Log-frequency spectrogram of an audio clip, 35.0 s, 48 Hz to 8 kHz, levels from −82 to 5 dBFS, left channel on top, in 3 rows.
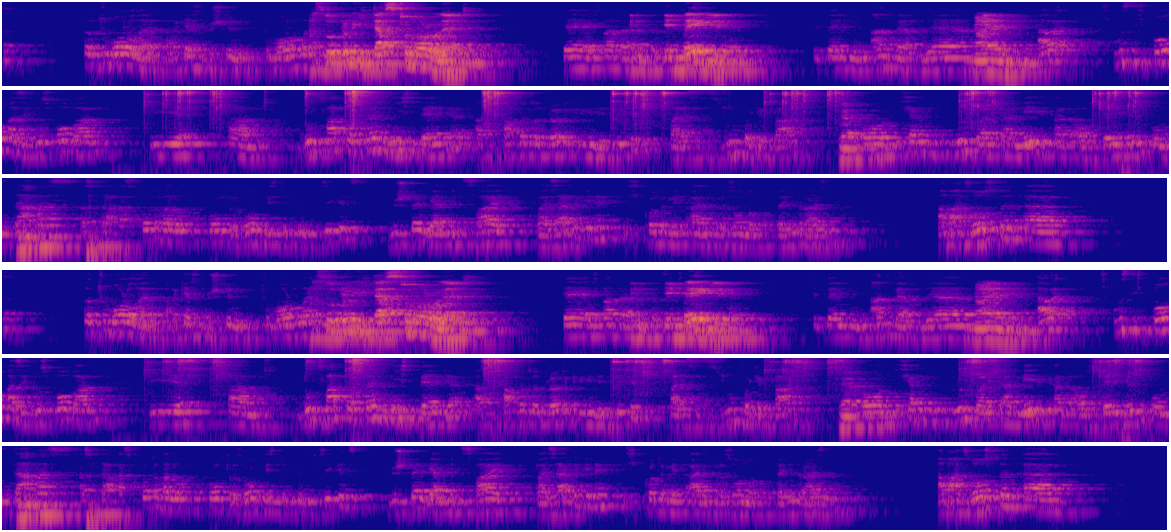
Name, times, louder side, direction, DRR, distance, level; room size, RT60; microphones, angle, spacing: voice 1, 0.8-3.7 5.6-6.9 8.1-9.7 10.3-10.7 11.1-12.6 13.1-13.6 13.9-14.3 14.6-19.6 20.3-26.9 27.2-28.4 28.7-31.7 32.7-33.9, right 1 dB, 55° right, -2 dB, 1.3 m, -43 dB
voice 2, 3.1-4.7 6.3-7.4 9.6-10.3 20.0-20.3 23.5-23.7 24.2-24.3, left 1 dB, 55° left, -4 dB, 1.8 m, -33 dB
sound 1, 13.1-13.9 14.3-14.4 14.7-14.8 15.1-15.3 16.5-16.7 17.7-18.3 19.3-20.1 21.2-21.6 22.6-23.1, left 6 dB, 30° left, 0.5 m, -34 dB
8.6 x 4.4 x 2.5 m, 1.0 s
head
